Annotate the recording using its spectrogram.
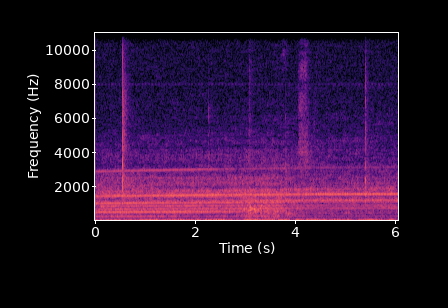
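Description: A steady hum of several tones throughout, with a few light clicks and handling noises as a hand cream container is opened.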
